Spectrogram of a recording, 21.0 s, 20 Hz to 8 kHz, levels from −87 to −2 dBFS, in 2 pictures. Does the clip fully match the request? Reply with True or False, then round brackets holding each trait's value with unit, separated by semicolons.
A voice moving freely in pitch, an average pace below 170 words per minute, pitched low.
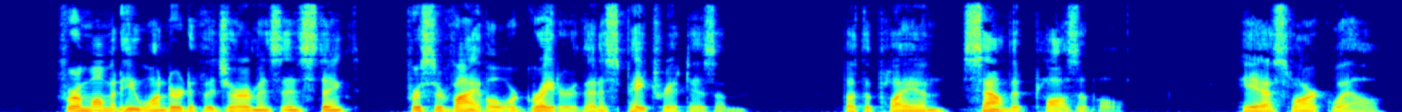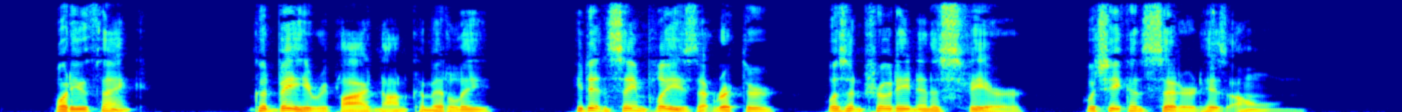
True (7.8 semitones; 140 wpm; 95 Hz)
